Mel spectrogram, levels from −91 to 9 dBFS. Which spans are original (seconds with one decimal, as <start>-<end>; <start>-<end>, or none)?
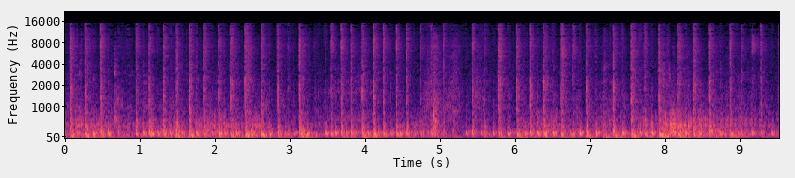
0.0-9.5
